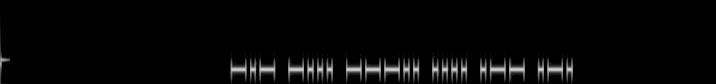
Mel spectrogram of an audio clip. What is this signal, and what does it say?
Morse code, heard as a keyed tone, about 25 wpm, 700 Hz. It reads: KB8HWR
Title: USA Call Signs - 6 Characters - 25wpm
